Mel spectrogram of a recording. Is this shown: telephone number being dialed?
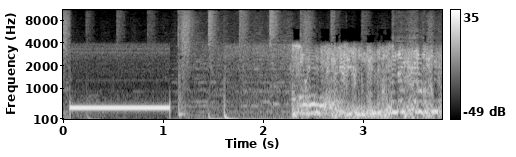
yes

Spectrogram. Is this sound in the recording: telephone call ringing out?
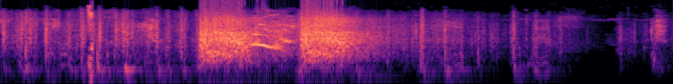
no

